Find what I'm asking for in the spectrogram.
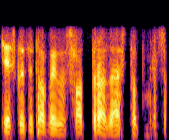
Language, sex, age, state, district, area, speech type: Nepali, male, 30-45, West Bengal, Kalimpong, rural, conversation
